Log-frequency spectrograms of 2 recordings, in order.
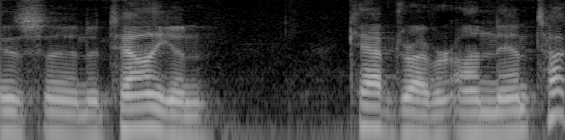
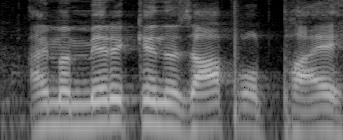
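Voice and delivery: put-on Scottish accent. Doing requested accents one after another, now scottish: scottish accent.

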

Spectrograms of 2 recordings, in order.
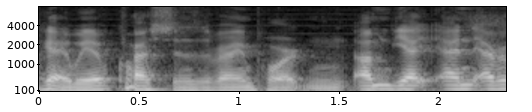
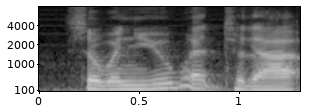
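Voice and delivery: voice cracking, higher pitch; 4 semitones higher than usual. Asking a guest about their high school audition, voice cracking. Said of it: "my voice cracked on that question".

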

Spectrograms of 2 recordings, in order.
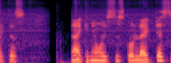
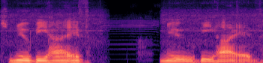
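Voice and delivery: deep, slow, deliberate voice; 5 semitones lower than usual. Talking about making a new beehive, deeper voice. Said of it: "Why did my voice get deeper?".

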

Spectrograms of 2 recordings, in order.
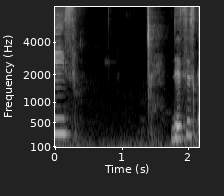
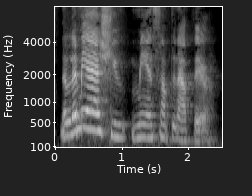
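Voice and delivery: normal talking voice

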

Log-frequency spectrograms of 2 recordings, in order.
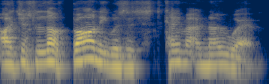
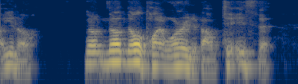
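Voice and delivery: bad put-on Yorkshire accent, sardonic, bluff, unbothered. Speaker imagining a Yorkshireman nothing bothers, voicing him in a bad Yorkshire accent. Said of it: "that your Yorkshire accent".

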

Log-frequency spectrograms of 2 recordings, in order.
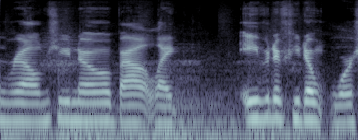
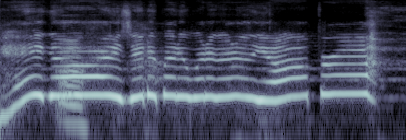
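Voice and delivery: mock, very high, drawn-out hollering scream; 5 dB louder than usual. Retelling what they shouted at everybody: imitating own screaming. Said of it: "screaming at everybody".

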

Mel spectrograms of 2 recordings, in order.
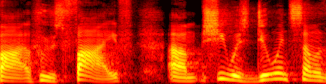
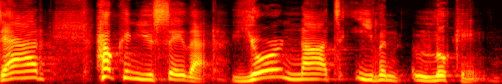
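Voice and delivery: acted-out sassy little child voice, about five years old; 5 semitones higher than usual. Father retells his five-year-old daughter calling him out, imitating five-year-old sass. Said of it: "in her five-year-old sass".

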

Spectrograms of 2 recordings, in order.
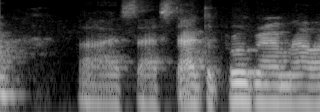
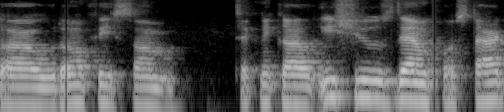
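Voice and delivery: usual speaking voice

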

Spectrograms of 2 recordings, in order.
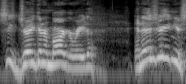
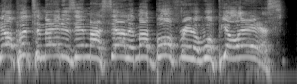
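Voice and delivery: mock screaming, high-pitched; 6 semitones higher, 3 dB louder than usual. Retelling a date who yells from the bathroom: imitating her screaming. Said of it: "you hear her screaming in the other room".

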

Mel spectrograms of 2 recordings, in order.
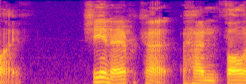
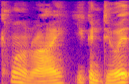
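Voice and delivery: tender, soft, coaxing, encouraging coo. A mother coos to her little one taking his first steps: cooed encouragement. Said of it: "Winstreak cooed encouragement".

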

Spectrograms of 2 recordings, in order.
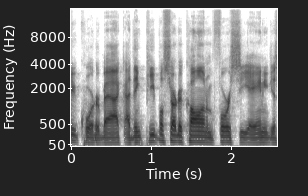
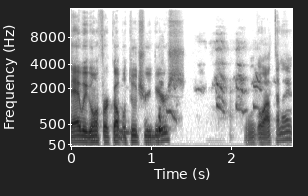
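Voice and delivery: full, sing-song Wisconsin accent. Describing how they sound back home in Wisconsin, Wisconsin accent. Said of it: "I sound like".

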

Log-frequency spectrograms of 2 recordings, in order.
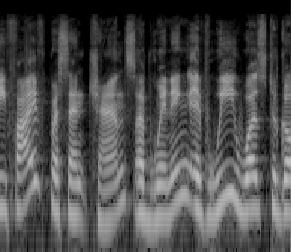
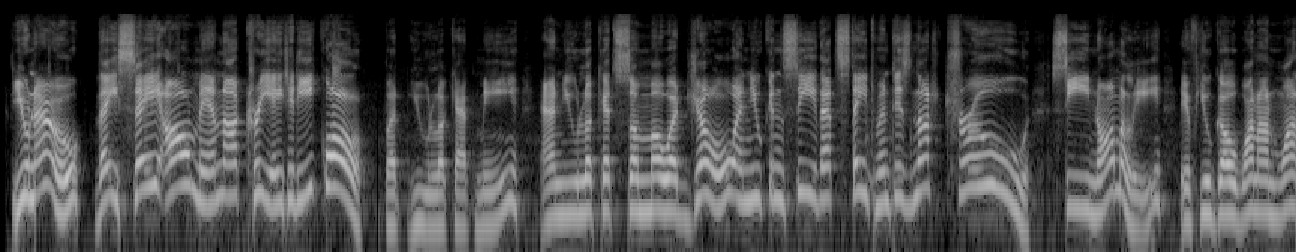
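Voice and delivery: cartoonish skeleton villain voice. Reading a copypasta aloud as requested, in a Skeletor voice. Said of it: "read the Scott Steiner copypasta in your Skeletor voice".

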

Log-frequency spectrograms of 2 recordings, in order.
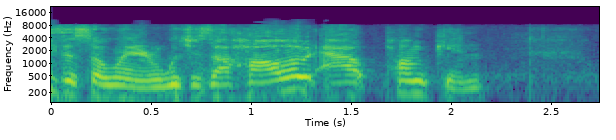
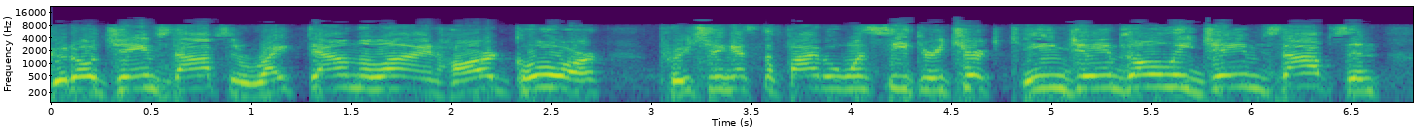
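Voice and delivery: tongue-in-cheek sarcastic tone with raised pitch; 6 semitones higher than usual. Commenting on James Dobson after the radio program about Halloween, be a little sarcastic. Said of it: "Just to kind of be sarcastic there a little bit".

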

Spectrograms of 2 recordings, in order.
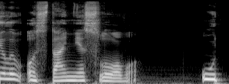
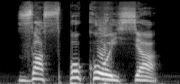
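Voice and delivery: snapped sharply, barked. Reading fiction, the lodger character turns on the narrator: barked. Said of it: "Гаркнув підселенець".

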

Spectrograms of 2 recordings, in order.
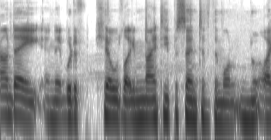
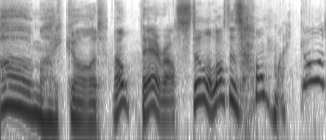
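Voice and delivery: in a panic, panicked voice; 5 semitones higher than usual. Playing a zombie game as zombies keep spawning, panicking. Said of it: "I'm just panicking".

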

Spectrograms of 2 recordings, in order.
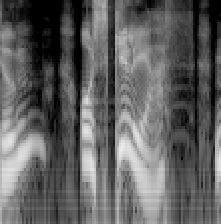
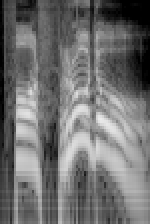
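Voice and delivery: put-on Scottish accent, drawn out; 4 semitones higher than usual. Reading out a quiz answer option as a quote: Scottish accent. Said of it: "your awesome Scottish accent".

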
